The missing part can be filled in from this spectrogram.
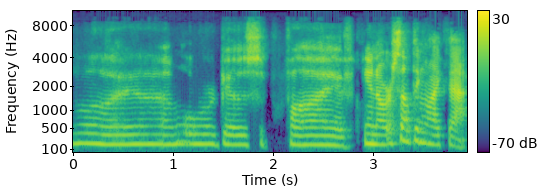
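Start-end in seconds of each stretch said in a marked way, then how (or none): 0.0-2.8 low, sinister demonic voice, very slow. Explaining how different speakers sound and acting out what one of them might say; low demonic sounding voice. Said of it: "monotone robotic sounding voice".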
